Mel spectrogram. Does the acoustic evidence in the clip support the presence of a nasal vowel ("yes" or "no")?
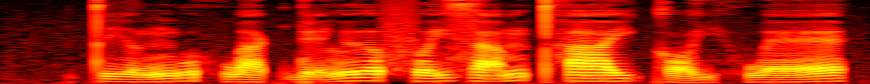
no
